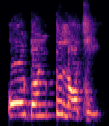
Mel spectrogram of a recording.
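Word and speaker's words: odontology: ओडोंटोलॉजी, ओडोंटोलॉजी। ठीक है, तो टीथ की स्टडी को या इसको अच्छे से ओडोंटोलॉजी, ओडोंटोलॉजी, ओडोंटोलॉजी। तो इसको तोड़ के ओडोंटोलॉजी, ओडोंटोलॉजी ऐसे प्रोनाउंस कर ले तो अच्छा है।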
